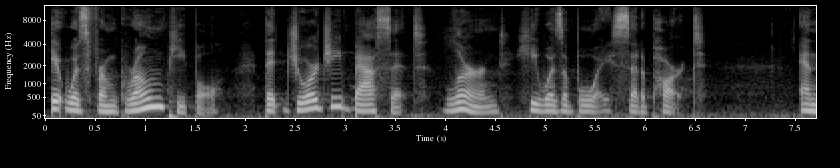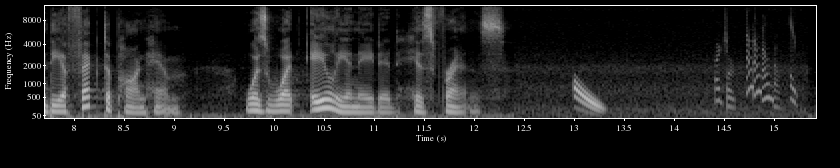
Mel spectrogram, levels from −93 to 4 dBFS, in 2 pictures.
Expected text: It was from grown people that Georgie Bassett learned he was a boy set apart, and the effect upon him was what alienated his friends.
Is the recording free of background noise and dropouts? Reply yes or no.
no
